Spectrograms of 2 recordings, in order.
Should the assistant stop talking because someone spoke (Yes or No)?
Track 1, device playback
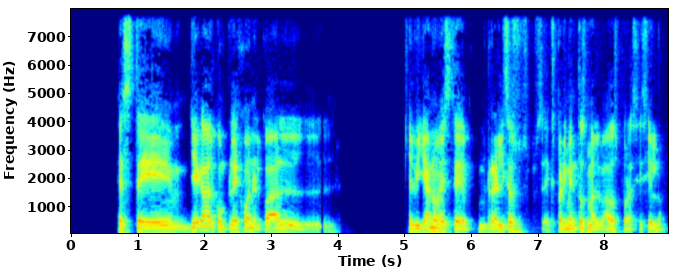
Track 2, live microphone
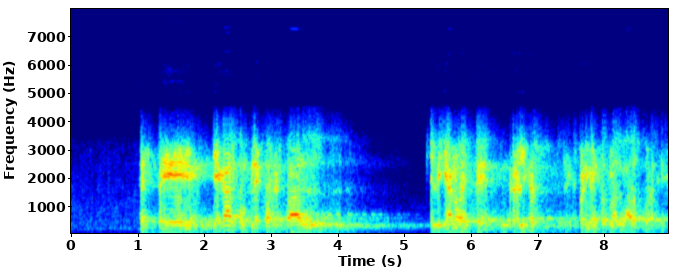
No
